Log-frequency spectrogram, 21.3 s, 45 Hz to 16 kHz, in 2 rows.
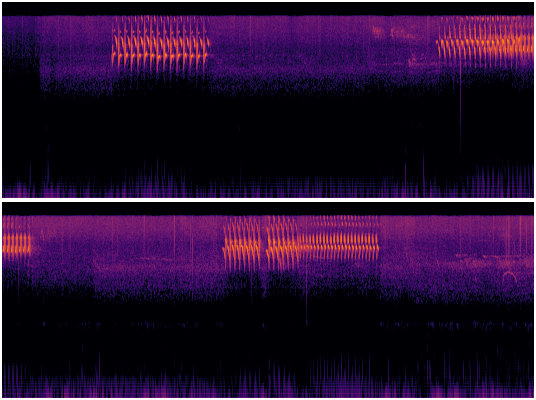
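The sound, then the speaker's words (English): An Oregon junco sings three separate high, rapid trills, each lasting a couple of seconds with pauses between, over a steady low background hiss. “Oregon Junco, 9 examples.”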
